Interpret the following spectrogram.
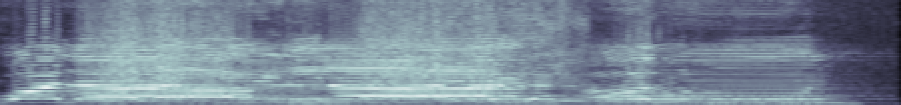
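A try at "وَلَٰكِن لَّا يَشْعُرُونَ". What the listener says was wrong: औरून नहीं पढ़ेंगे, उरून पढ़ेंगे। वलाकिन ला यशऊरून। यशऊरून। वलाकिन ला यशउरून।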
